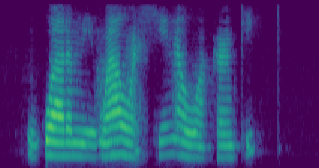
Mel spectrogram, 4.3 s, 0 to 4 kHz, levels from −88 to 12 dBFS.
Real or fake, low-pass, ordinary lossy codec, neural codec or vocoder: fake; 3.6 kHz; AAC, 16 kbps; codec, 16 kHz, 0.5 kbps, X-Codec, HuBERT features, trained on balanced general audio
